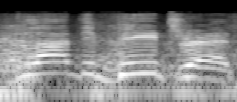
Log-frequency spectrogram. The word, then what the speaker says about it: Bloody Beetroots: The Bloody Beat Tommy ditemi la pronuncia giusta The Bloody beatr i nostri amici dicono sempre Blood beatr nasce dalla noia la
